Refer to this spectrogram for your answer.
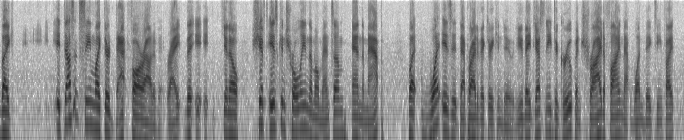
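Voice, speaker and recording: Loud and animated, a man speaks with lively intonation. His tone is bright and sharp, and the sound is dry and close with no echo. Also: medium pitch for a man, moderate pace. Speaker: esports caster. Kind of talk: live commentary.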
